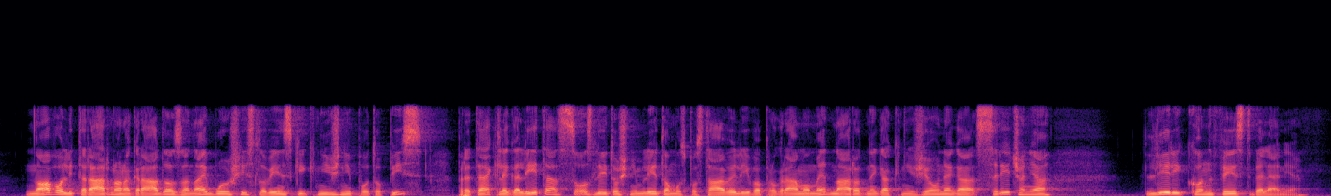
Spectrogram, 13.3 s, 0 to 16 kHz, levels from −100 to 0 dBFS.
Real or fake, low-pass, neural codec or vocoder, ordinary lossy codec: real; 7.2 kHz; none; none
